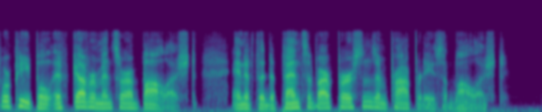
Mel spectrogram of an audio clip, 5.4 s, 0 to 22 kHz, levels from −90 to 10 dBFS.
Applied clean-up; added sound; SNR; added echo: neural diffusion model UNIVERSE++.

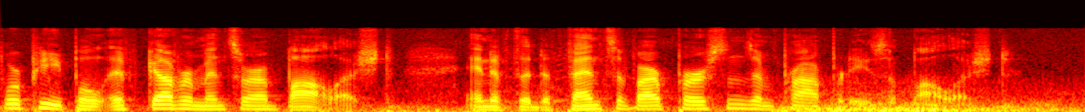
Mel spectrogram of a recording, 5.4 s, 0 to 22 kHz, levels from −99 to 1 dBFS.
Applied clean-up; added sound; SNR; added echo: none; Thunder; 8 dB; none.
